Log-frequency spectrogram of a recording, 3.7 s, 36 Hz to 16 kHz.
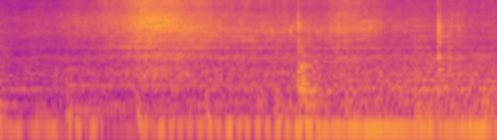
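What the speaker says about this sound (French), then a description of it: "je rajoute mon fond de veau à peu près aux 3/4 de ma paupiette" Veal stock poured over veal paupiettes in a pan gives a loud, steady sizzle and bubbling simmer, close by, with some stirring and no voices.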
